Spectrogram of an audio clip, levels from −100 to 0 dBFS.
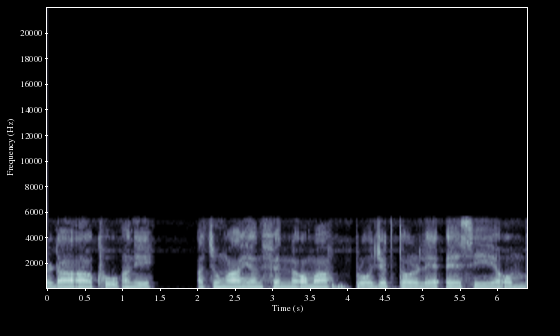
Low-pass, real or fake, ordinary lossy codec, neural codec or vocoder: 5.4 kHz; real; none; none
